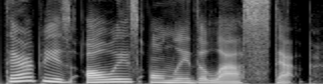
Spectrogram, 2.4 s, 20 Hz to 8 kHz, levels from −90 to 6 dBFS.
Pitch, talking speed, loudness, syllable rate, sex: 225 Hz, 175 wpm, -16 LUFS, 5.2 syllables/s, female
